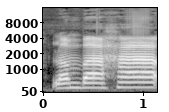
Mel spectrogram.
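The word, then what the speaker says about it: ح: লম্বা হা উচ্চারণে গলায় শোষ শব্দ হবে, নইলে গুল হা অথবা গোল হা আদায় হয়ে পড়া হারাম হয়ে যাবে।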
